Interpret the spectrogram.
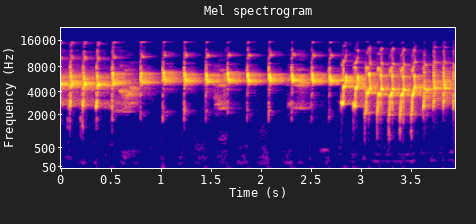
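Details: Lovebird ticking song, played to prompt other lovebirds to trill: evenly repeated sharp high ticks about three per second, speeding into a rapid rattling chatter at the end.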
